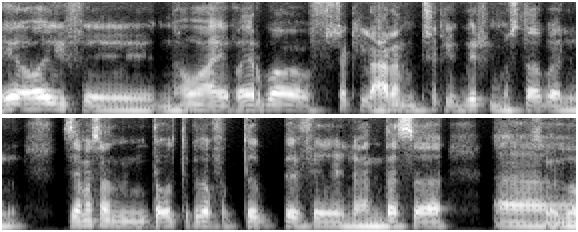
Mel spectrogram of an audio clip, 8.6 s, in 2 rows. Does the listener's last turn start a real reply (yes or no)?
no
